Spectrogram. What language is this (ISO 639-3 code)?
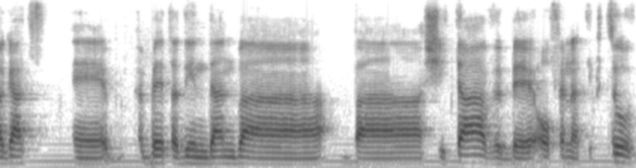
heb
